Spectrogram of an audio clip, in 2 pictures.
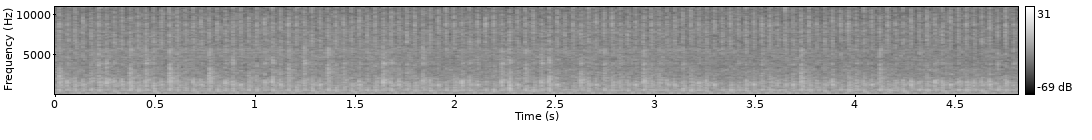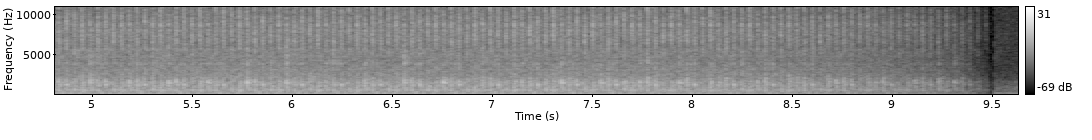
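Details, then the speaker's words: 1980 Mercedes-Benz 300D (W123) non-turbo diesel, cold start with no pre-glow and no throttle; even, steady diesel clatter settling straight into a smooth idle with no misses or knocks, a healthy engine used for comparison. "the first car here we're gonna start is a 1980 300 Dean on turbo my dad's had this car for a few years and it's just got a really nice engine"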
